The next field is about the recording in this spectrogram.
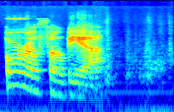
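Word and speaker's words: aurophobia: Orophobia. Orophobia. Orophobia. A-U-R-O phobia. Oro, like gold.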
